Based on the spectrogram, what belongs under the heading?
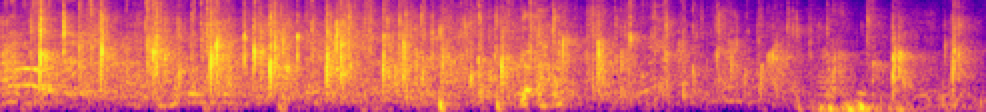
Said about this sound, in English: Oh, please. Oh. Wow. A round of applause.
